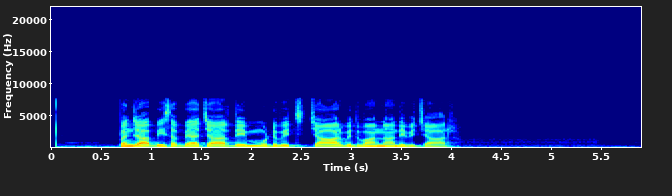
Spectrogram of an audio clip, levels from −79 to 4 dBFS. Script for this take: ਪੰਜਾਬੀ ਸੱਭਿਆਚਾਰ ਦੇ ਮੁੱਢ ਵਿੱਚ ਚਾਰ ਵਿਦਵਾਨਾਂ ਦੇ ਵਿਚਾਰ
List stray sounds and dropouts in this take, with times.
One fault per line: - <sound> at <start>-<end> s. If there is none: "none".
none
